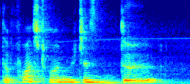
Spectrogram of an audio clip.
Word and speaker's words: de: Okay, now we'll look at the first one, which is de. How do you pronounce it?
